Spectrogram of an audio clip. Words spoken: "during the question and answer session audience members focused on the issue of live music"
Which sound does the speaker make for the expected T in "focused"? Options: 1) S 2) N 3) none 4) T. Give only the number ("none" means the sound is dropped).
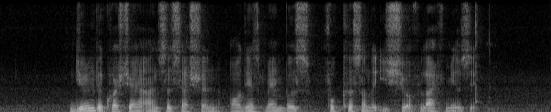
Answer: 3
